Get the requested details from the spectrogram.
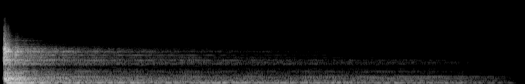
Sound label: Deep Metal Impact Burst; Bursts; Impacts; Crafted Signals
